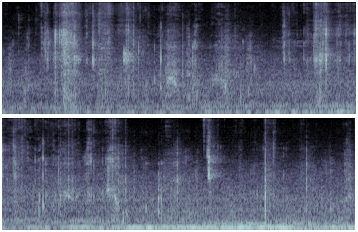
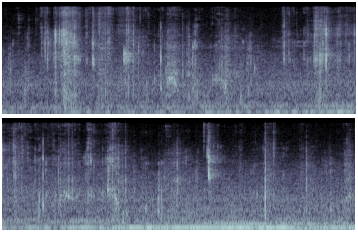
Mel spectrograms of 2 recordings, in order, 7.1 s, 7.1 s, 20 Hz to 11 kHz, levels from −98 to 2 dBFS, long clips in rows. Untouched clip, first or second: second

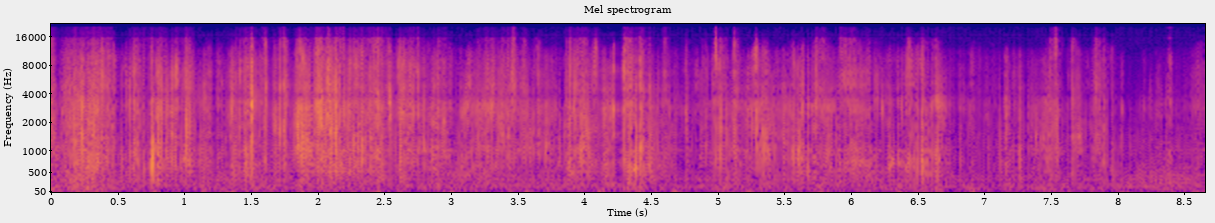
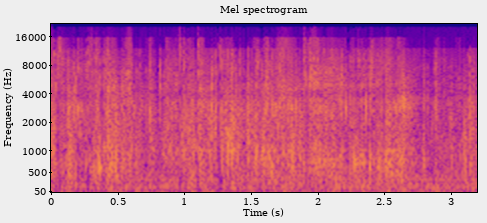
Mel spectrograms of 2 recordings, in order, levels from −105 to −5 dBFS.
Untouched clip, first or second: second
